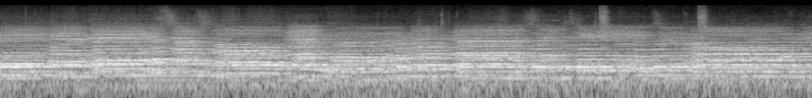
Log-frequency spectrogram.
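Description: School chorus singing held notes in harmony, with a few crisp consonants near the end.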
